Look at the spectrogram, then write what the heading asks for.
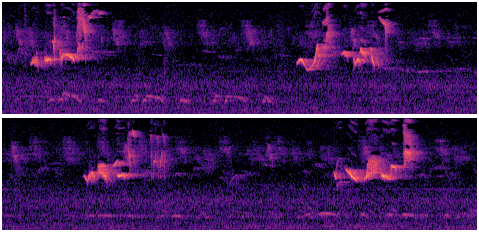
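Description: Birdsong: a songbird sings a short chirping phrase four times, about every five seconds, over faint steady background noise with small regular ticks.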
